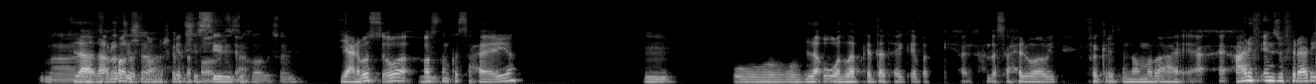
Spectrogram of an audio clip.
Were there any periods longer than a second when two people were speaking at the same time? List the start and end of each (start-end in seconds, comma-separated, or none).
0.7-2.5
